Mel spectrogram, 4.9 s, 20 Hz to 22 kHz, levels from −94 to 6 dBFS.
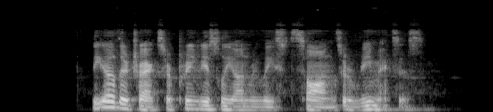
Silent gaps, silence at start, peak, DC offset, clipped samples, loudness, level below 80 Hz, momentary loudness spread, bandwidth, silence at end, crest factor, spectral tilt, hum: none; 0.95 s; -4 dBFS; under 0.1%; under 0.1%; -20 LUFS; -66 dBFS; 12 LU; 7.8 kHz; 0.75 s; 18 dB; -6.5 dB/octave; none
